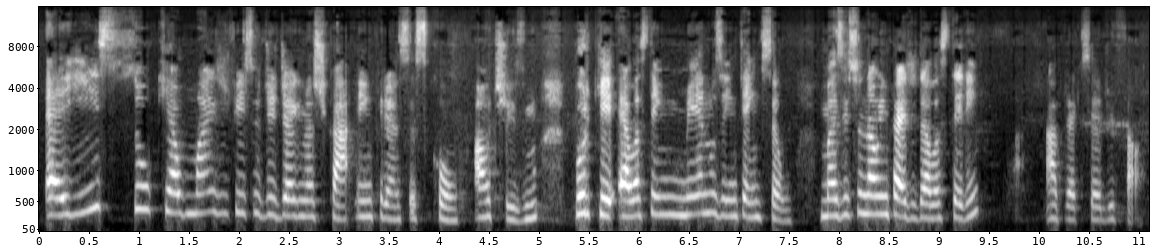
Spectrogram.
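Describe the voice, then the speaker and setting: Lady speech therapist, high voice, explains things slowly and patiently in a live chat. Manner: didactic, steady explaining with frequent fillers. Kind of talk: explanatory live-stream talk.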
